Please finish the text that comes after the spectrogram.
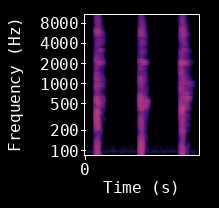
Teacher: To pronounce the T, the tip of the tongue goes up to touch the upper palate, right? T, t, t.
